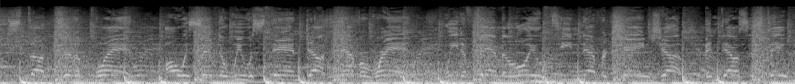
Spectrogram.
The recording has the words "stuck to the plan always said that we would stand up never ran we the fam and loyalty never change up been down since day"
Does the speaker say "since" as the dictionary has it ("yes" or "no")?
no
